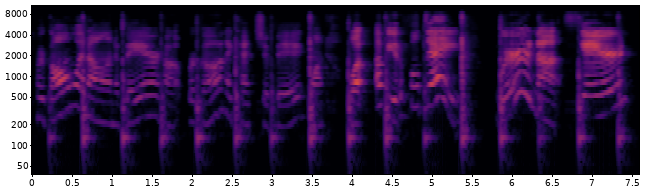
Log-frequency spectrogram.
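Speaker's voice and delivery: lively, sing-song storytime read; animated picture-book telling; reading to children. Acted. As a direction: act out the story for a class of kids. Teacher retells picture book with moves.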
